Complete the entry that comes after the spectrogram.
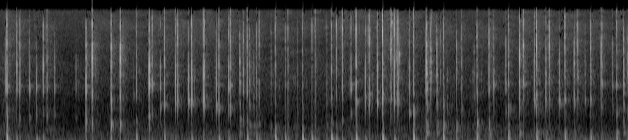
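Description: Fingertips and nails tap and scratch the outer wall of an empty-looking, translucent yellow plastic cylindrical shaker bottle held sideways near the microphone. About thirty quick, dry, hollow taps come in rapid bursts with a low, thumpy body and very short decay. Faint scratchy rustles fill the gaps between the taps.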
